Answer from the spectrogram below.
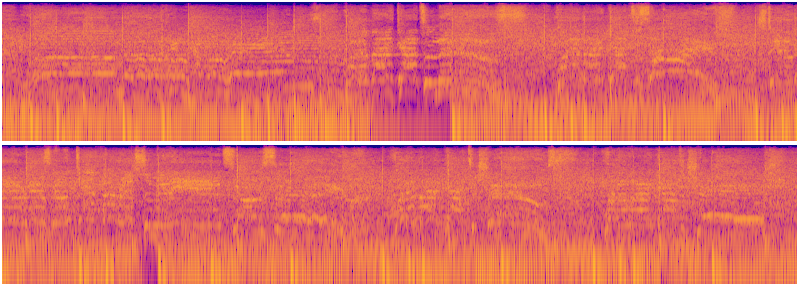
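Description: A loud, dense rock song plays throughout, with a distorted guitar riff, bending notes and steady drums, pausing abruptly for a moment around five seconds and again briefly near twelve seconds.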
